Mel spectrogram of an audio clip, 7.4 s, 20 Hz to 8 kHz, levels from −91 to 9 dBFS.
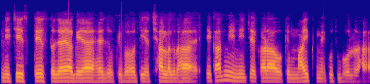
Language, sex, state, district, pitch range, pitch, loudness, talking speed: Hindi, male, Bihar, Gopalganj, 120-125 Hz, 120 Hz, -15 LUFS, 195 wpm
